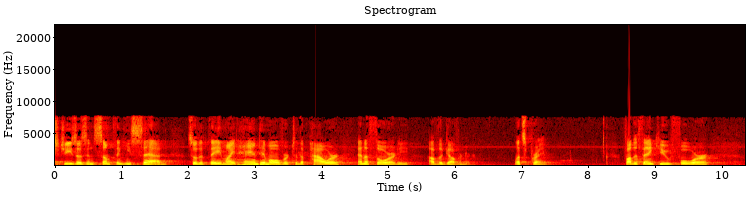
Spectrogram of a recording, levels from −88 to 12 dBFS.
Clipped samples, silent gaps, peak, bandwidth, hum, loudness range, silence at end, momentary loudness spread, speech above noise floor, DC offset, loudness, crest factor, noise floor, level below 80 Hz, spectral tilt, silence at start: under 0.1%; none; 0 dBFS; 8 kHz; none; 6 LU; 0.4 s; 9 LU; 34 dB; under 0.1%; -18 LUFS; 18 dB; -51 dBFS; -62 dBFS; -4 dB/octave; 0 s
